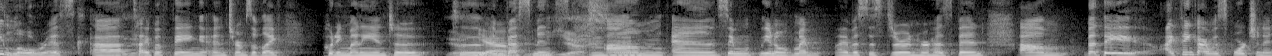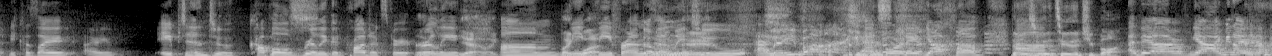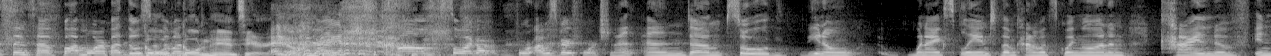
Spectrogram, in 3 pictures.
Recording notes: Live from NYC. This two-part episode recorded at NFT NYC.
